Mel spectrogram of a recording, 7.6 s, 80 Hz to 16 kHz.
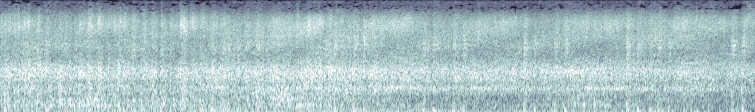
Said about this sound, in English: That's train number 2.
